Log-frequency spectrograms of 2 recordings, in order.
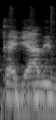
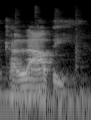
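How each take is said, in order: First: The double L sounds like a Y. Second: The double L sounds like an L. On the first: The speaker calls it wrong. "they say no Kayabi" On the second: The speaker calls it right. "Italians also the double L uh pronounce like uh, the L"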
